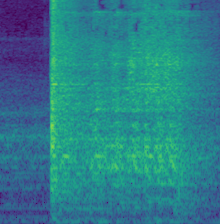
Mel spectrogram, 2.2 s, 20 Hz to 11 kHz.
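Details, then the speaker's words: Ford F-150 with replacement distributor, timing set close to correct: brief crank, fires almost instantly and settles into an even run without stumble or hesitation; normal quick start. "so you can see it turns over quickly it's what you would normally expect"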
